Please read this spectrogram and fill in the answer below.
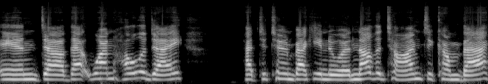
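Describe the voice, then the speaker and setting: With an Australian accent, a woman speaks at a fairly high pitch. Her pace is fairly slow and her intonation monotone and flat. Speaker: skier and adventurer. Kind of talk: casual chat.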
